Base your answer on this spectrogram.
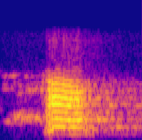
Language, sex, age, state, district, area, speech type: Assamese, male, 18-30, Assam, Morigaon, rural, conversation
